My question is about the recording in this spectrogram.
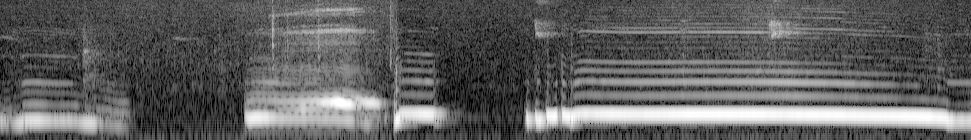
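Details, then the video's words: Domestic puter pelung dove performing anggungan: a falling opening note, a gravelly rolling phrase, a short accent, and a long level drawn-out tone that dips at the very end. "KONSER ANGGUNGAN PUTER PELUNG"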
